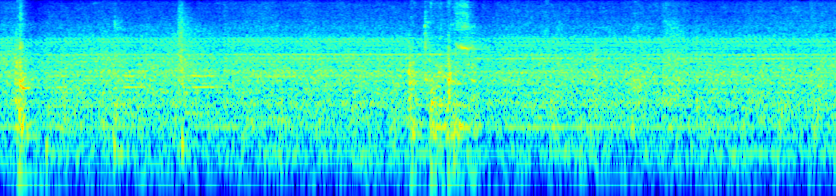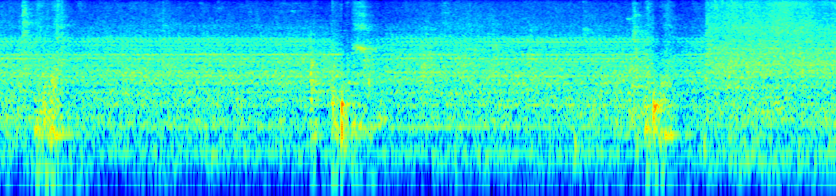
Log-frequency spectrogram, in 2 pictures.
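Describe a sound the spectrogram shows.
A press thumps down with heavy knocks.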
